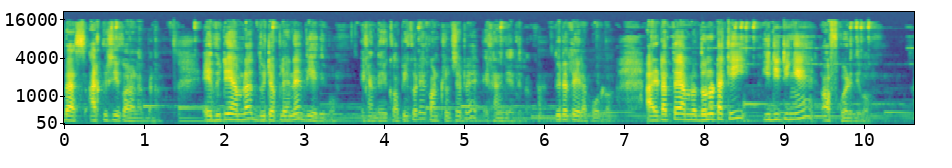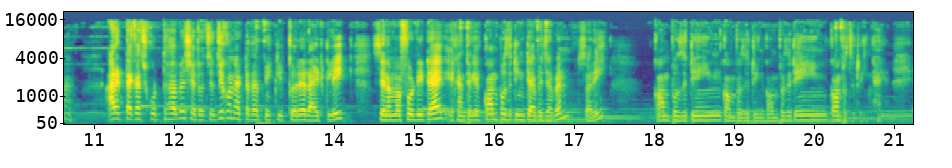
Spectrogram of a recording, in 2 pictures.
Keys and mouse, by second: 0.9 click, 1.9 click, 4.6 click, 5.1 click, 8.6 click, 10.0 click, 15.8 click, 16.8 right click.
